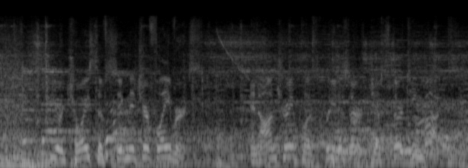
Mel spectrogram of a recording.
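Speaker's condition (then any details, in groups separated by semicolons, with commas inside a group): No condition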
